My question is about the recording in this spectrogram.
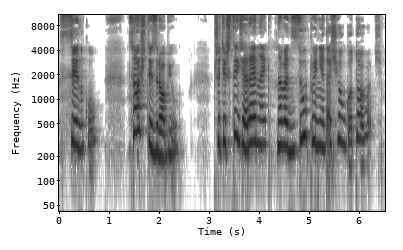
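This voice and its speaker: A woman's voice: medium pitch, measured pace, warm tone, lightly acted. A woman doing a worried poor widow mother. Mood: dismayed. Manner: sighing, reproachful.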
